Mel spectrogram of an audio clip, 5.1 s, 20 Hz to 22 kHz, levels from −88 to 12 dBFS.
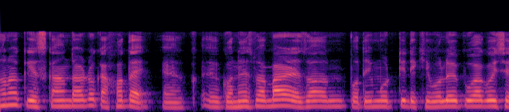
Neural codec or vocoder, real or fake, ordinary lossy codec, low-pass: none; real; none; none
